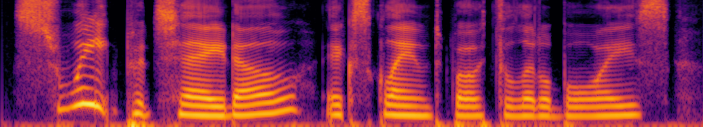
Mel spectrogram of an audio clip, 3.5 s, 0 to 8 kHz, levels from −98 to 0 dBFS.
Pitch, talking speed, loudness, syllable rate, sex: 210 Hz, 120 wpm, -18 LUFS, 3.9 syllables/s, female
